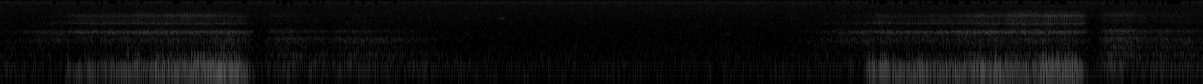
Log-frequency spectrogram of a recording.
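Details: Elderly female Labrador sleeping peacefully, with slow, rattling inspiratory snores, two over nine seconds, and quiet pauses between; snoring during sleep, recorded while the family was worried about her.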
